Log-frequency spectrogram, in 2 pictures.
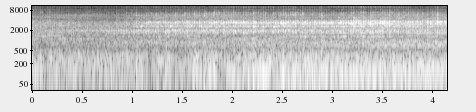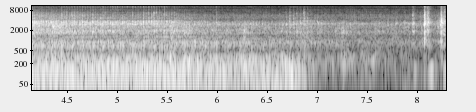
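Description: Kubota M7040 tractor from 2014 idling at close range, a steady low diesel throb that drops away near the end, leaving faint clicks and no talk.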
